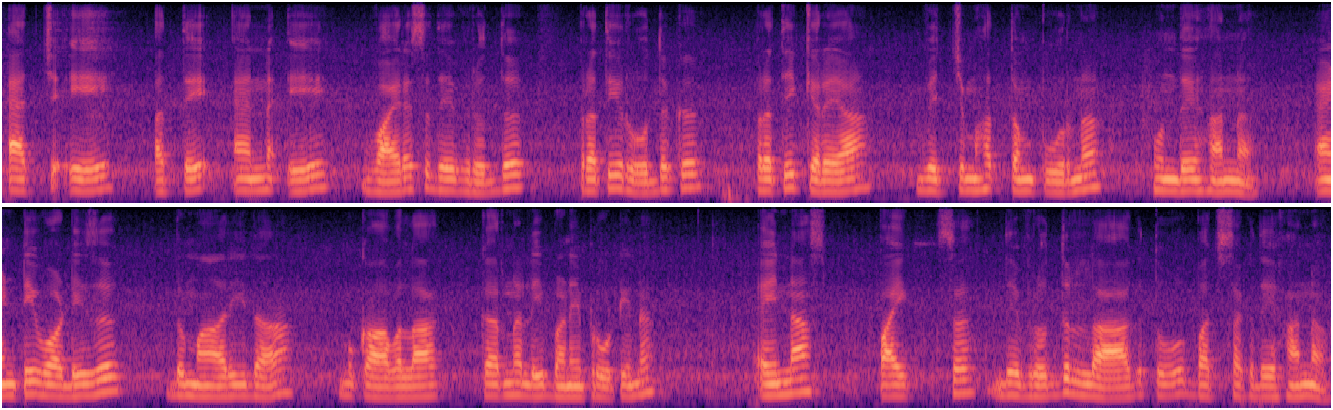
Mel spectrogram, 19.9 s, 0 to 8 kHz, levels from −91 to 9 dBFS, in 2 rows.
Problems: none marked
